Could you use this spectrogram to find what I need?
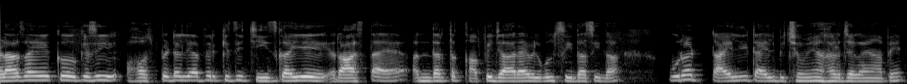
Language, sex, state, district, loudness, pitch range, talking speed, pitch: Hindi, male, Uttar Pradesh, Budaun, -22 LUFS, 160-185 Hz, 210 wpm, 165 Hz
